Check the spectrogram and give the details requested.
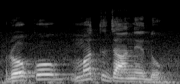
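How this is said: There is a pause after the first word. Stop him, do not let him go. "एक तरफ होता है रोको, उसके बाद देखिए यहाँ विराम चिन्ह प्रयोग हुआ है"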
